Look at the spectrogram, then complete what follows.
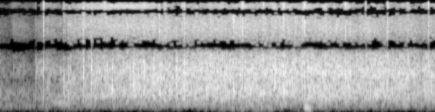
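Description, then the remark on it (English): Steady rain hisses throughout on a cold Sunday, building in the first second and then holding even, with scattered sharp drops tapping against a dense, fairly loud wash of falling water. “We need it on this cold and rainy Sunday.”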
